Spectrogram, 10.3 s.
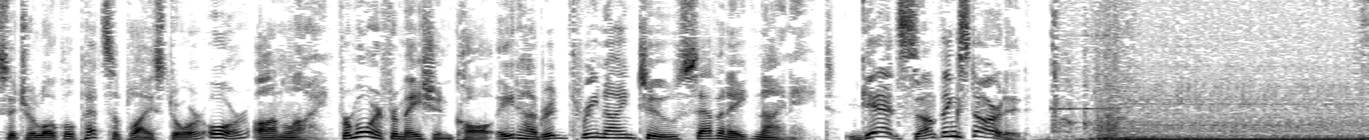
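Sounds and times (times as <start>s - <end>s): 
speech: 0.0s - 8.2s
Kubota BX Series subcompact tractor engine rumbling: 7.7s - 10.2s.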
